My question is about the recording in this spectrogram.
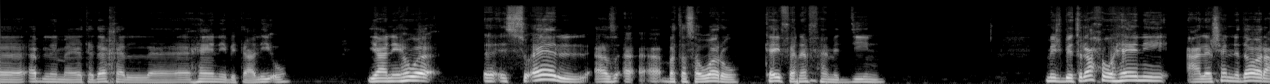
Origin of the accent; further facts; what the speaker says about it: Egypt; مين أهل الذكر عندنا في مصر مثلا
